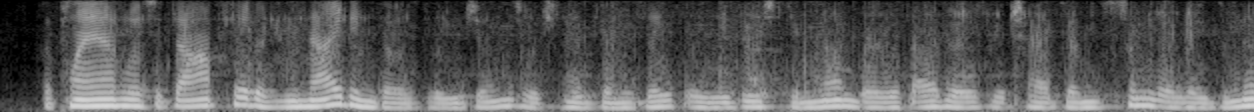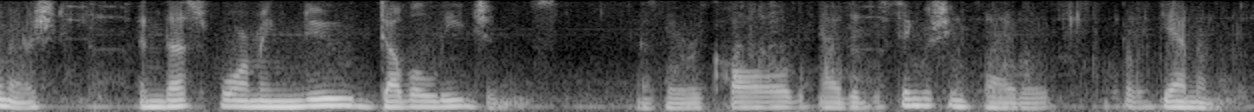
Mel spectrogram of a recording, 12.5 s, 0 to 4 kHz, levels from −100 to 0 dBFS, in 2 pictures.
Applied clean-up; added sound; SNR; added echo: neural separator model SepFormer DNS4.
